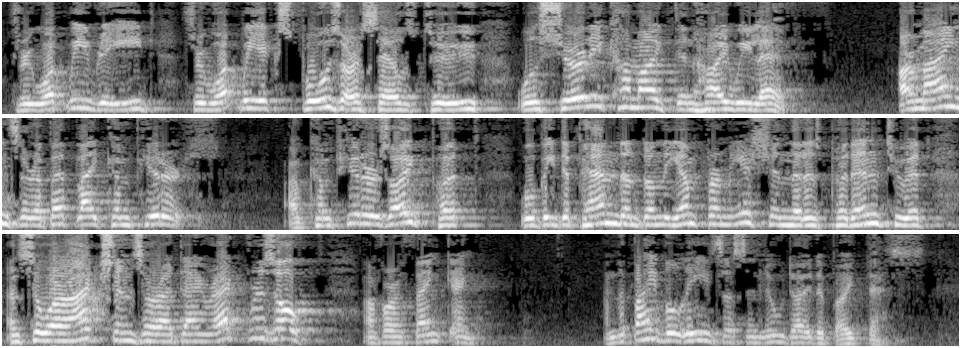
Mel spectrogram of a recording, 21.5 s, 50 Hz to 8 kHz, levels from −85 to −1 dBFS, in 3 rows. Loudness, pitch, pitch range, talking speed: -9 LUFS, 190 Hz, 175-215 Hz, 165 wpm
